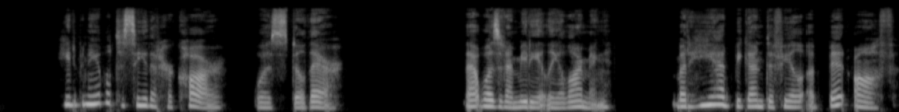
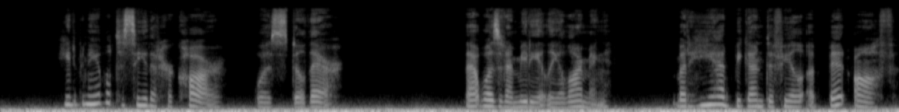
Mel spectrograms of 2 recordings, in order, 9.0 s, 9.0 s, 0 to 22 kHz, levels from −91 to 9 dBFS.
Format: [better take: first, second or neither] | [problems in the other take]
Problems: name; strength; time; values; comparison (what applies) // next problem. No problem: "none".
first | low rumble; noticeable; throughout; 15 dB below the speech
